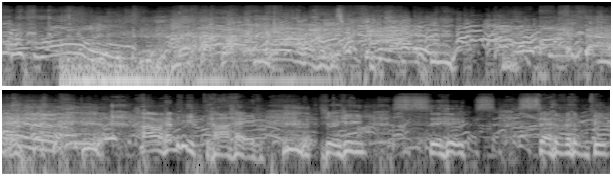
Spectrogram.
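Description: Men laugh loudly over headset microphones.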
